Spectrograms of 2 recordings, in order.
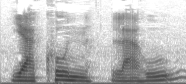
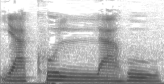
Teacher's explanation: the letter before the Noon Saakin is effectively joined to the letter after the Noon Saakin, but they call it merging. So here you wouldn't say yakun lahu, we say yakullahu.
